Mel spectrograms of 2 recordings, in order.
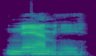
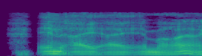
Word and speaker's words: NAAMI: up to me and explained to me the proper pronunciation of the acronym for the National Additive Manufacturing Innovation Institute, which is not NAMI. Okay. She seemed kind of outraged by that. NAAMI, okay.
